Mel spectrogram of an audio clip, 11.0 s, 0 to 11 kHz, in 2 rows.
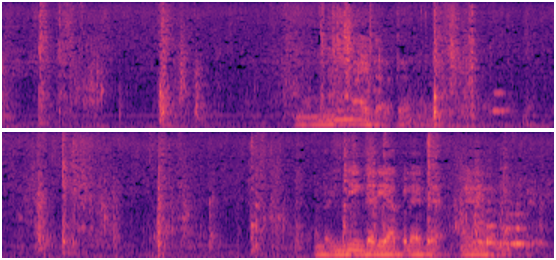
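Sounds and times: light sizzle: 0.0s - 11.0s
spoon scraping metal pot: 3.2s - 11.0s.

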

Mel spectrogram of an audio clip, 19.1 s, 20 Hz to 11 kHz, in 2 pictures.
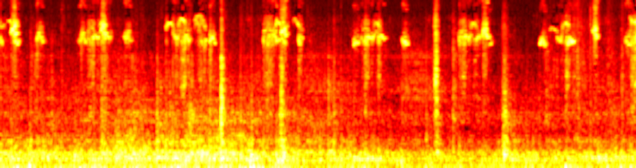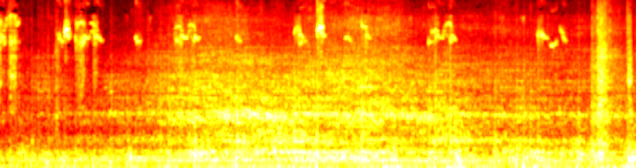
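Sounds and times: nestlings cheeping: 0.0s - 3.2s, 5.3s - 5.8s, 8.1s - 13.2s, 14.0s - 16.4s, 17.5s - 18.0s.

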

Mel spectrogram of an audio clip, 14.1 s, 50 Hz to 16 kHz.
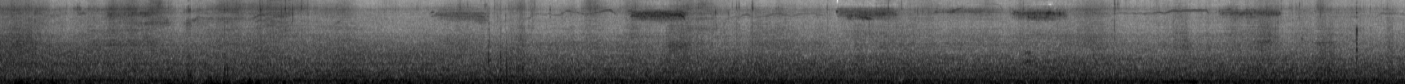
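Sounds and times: low rumble of wind or traffic: 0.0s - 14.0s.

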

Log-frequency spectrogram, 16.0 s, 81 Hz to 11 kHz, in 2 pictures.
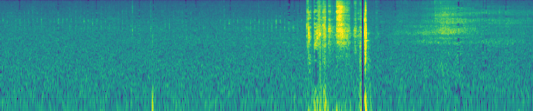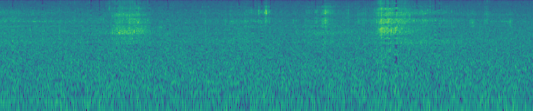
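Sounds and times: small waves on pebble shore: 6.0s - 8.6s, 9.4s - 10.4s, 12.5s - 14.9s.

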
